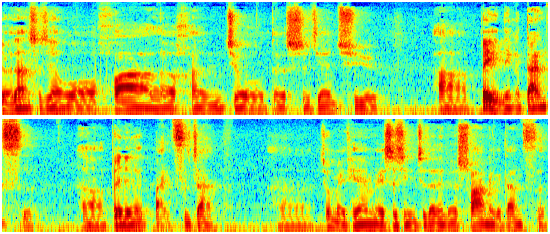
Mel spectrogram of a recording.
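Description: This man's voice is very deep, low and somewhat breathy. He speaks at a fairly slow pace with ordinary pitch variation. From Hangzhou, China. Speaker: data engineer. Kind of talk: casual interview chat. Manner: hesitant, many fillers.

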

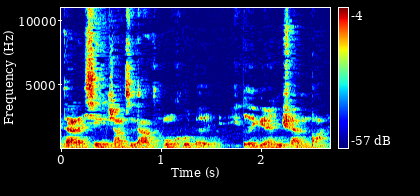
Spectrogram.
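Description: Noticeable background noise accompanies speech that runs at a fairly quick pace. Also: man. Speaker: guest working in healthcare and education. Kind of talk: casual conversation. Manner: thoughtful, conversational, hesitant with fillers.

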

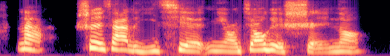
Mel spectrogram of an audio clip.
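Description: Talking at a fairly quick pace over a quiet background, a woman with a plain, everyday voice uses lively intonation. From small city in China. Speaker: podcast co-host. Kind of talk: casual chat.

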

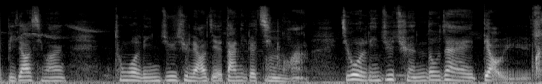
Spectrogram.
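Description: Over noticeable background noise, a woman with a fairly low pitch speaks at a fairly quick pace. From China, Fujian. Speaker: traveller, former tech company employee. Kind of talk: casual interview chat.

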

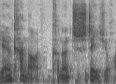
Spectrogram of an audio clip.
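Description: A man with a very deep, low pitch speaks through audible room echo and noticeable background noise. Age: 30s. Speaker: comedy performer. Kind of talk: casual chat.

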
